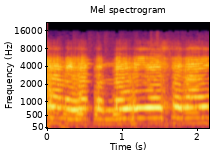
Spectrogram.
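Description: A high-pitched voice singing a few drawn-out notes, the longest held about a second.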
